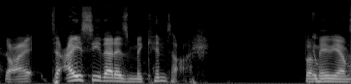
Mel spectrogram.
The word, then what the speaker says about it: McIntosh: You say Mick. You don't say Mac.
